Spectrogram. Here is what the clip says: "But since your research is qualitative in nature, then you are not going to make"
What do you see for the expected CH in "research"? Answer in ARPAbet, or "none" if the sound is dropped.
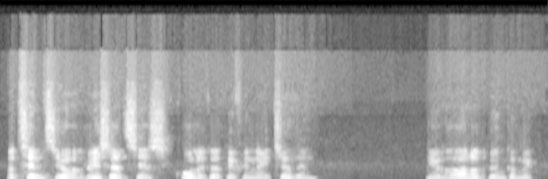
CH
